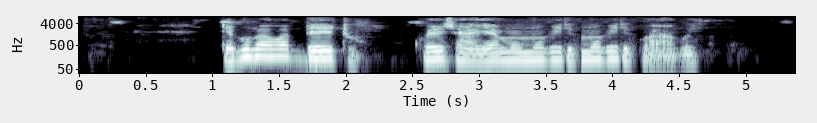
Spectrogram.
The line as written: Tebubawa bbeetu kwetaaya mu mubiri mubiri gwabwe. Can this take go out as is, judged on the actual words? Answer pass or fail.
pass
